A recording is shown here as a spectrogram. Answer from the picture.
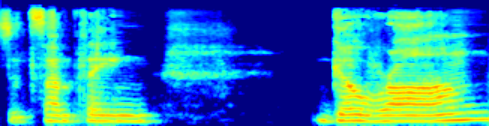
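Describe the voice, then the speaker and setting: Recorded very cleanly against a silent background, a woman with a Texan accent speaks in a fairly low-pitched voice. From Lubbock, Texas. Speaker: marketing business owner. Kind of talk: casual interview conversation.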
